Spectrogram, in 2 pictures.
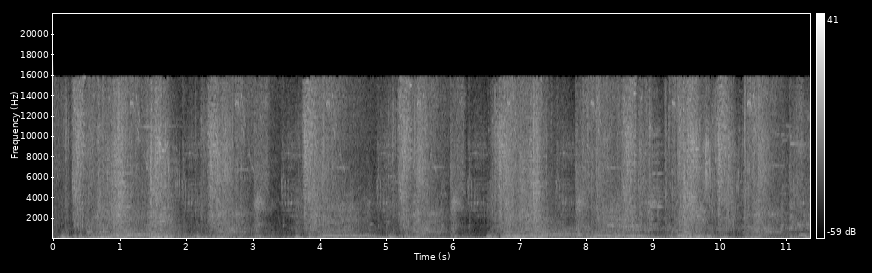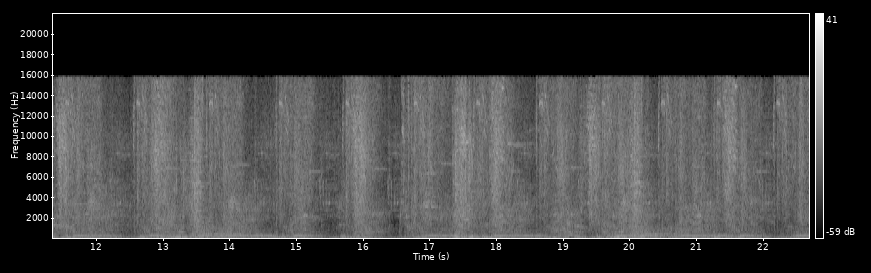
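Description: Fantasy combat sound effects clash and burst with magical whooshes.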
